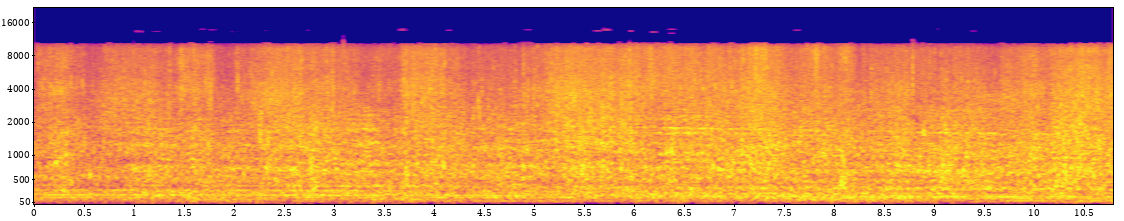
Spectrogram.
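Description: Small waves washing up on a sandy shore with wind on the microphone, a steady noisy wash, with a faint low steady hum underneath.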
